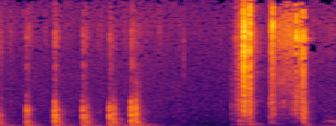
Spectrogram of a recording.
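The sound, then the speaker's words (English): Knocking on an office door inside a stadium: a quick, even run of five knocks, a short pause, then a few sharper knocks. No voices are heard. “Let me just give the Chief Executive Officer's Paul Lakin's door a knock, see if he's in.”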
